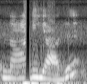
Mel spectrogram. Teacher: வந்துட்டு குற்றியல் உகரம் வந்துட்டு நிலை வருமொழியில வந்துட்டு யகரம் வந்துட்டு வந்திருந்தது அப்படின்னா அந்த உகரம் கெட்டு அது இகரமா மாறி அந்த ஒரு மாத்திரை அளவிலிருந்து அரை மாத்திரையா குறையும் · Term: குற்றியல் இகரம்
